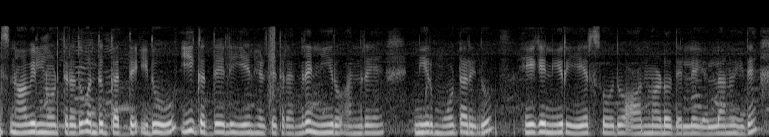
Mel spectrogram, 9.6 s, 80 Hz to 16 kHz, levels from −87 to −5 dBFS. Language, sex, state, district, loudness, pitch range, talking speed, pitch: Kannada, female, Karnataka, Mysore, -30 LUFS, 195-215 Hz, 110 wpm, 205 Hz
